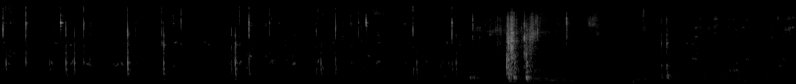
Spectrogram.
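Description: A silicone spatula mixing seasoned cooked rice in a glass bowl: soft sticky squishes and small scattered taps against the glass. About five seconds in there is a brief louder rustle, then light handling sounds as a sheet of dried seaweed is laid on a plastic cutting board.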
